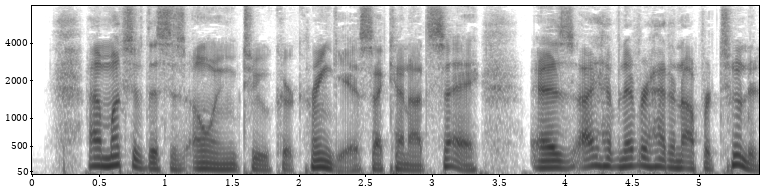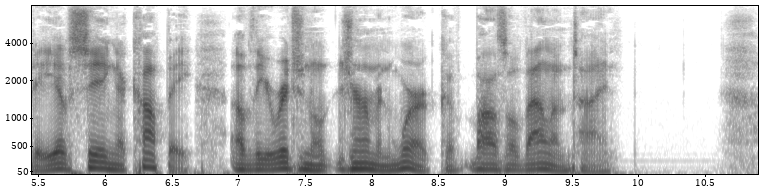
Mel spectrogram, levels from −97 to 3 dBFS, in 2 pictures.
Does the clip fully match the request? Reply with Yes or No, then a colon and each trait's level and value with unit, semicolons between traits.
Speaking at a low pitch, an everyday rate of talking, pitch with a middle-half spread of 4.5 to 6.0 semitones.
Yes: low, 100 Hz; average, 165 wpm; wide, 5.6 semitones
